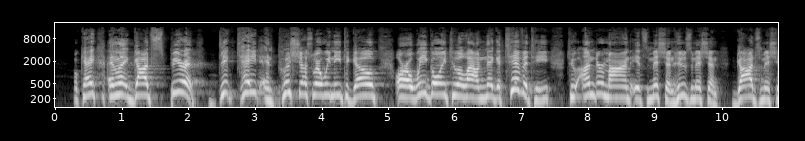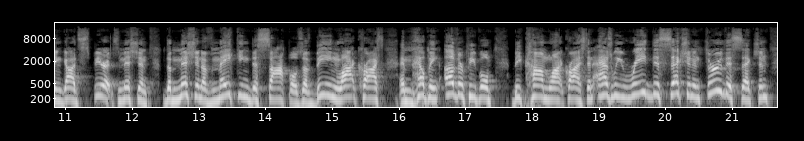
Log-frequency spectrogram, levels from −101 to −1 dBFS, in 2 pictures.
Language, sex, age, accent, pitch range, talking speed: English, male, 40-59, American, 180-245 Hz, 160 wpm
